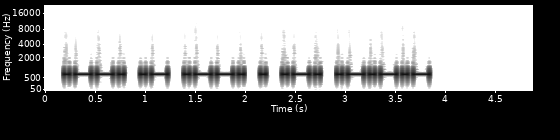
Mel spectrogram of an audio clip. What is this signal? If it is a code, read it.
Morse code, heard as a keyed tone, about 21 wpm, 700 Hz. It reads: PAPER.
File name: practice / 22wpm / Easy Sentences with Hints - 22wpm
